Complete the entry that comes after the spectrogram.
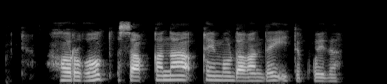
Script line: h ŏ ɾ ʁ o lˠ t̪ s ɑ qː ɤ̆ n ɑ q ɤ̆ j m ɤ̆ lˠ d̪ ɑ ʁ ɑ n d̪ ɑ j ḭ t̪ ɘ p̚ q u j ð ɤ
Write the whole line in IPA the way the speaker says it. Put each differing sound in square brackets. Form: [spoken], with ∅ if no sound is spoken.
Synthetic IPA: h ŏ ɾ ʁ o lˠ t̪ s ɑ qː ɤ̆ n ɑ q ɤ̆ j m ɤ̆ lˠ d̪ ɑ ʁ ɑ n d̪ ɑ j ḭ t̪ ɘ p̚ q u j ð ɤ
